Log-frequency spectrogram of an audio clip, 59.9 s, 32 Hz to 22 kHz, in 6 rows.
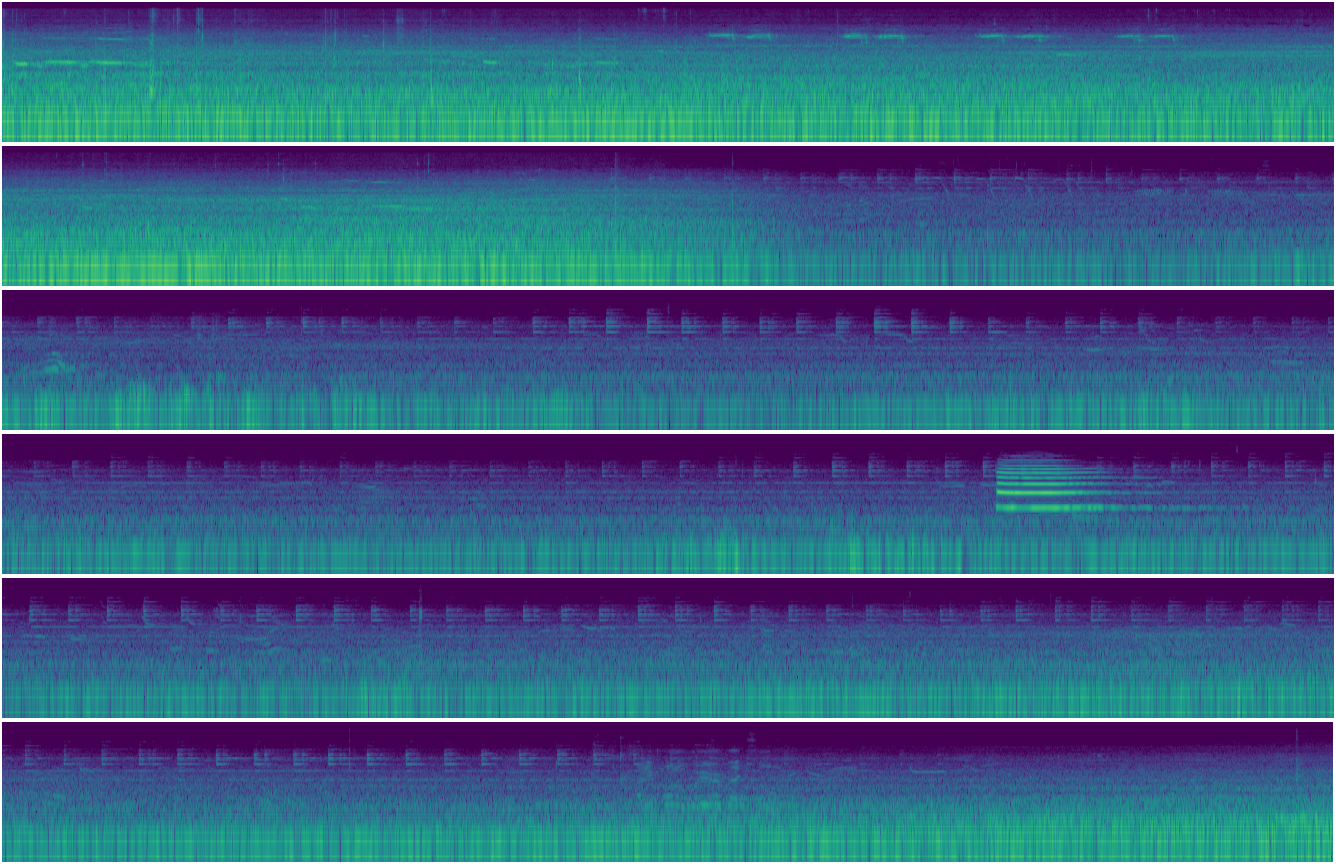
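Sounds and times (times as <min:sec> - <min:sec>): low train rumble: 0:00.0 - 0:59.9
train horn blast: 0:37.4 - 0:39.2.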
